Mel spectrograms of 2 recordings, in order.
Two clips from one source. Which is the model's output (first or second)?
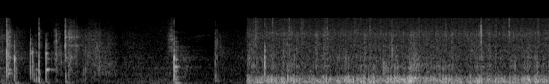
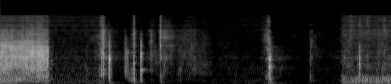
second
